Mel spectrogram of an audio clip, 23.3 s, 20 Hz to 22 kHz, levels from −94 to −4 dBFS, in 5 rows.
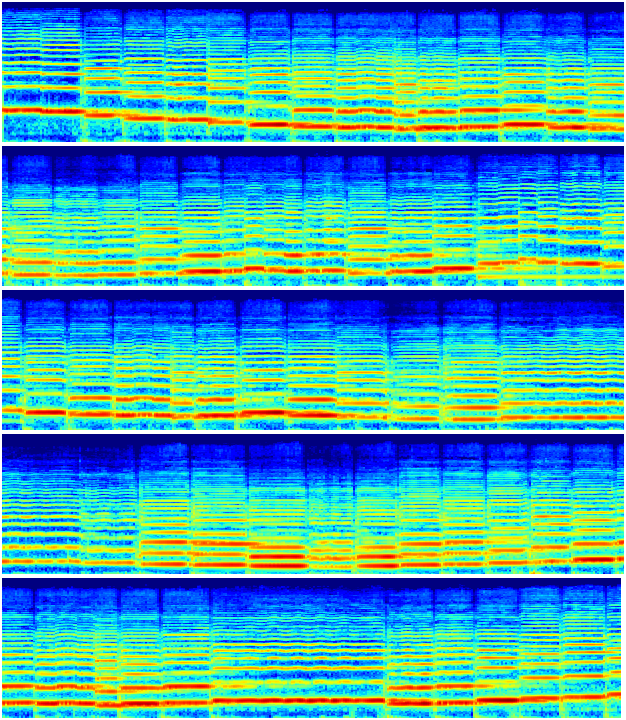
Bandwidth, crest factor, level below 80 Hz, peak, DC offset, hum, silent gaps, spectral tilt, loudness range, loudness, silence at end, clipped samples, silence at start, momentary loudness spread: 14 kHz; 14 dB; -52 dBFS; -2 dBFS; under 0.1%; none; none; -2.5 dB/octave; 5 LU; -16 LUFS; 0 s; under 0.1%; 0 s; 9 LU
